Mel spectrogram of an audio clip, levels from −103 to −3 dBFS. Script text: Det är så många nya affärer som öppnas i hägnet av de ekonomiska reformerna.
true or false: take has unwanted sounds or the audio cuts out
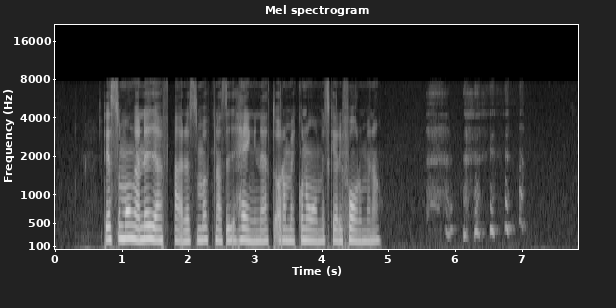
true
